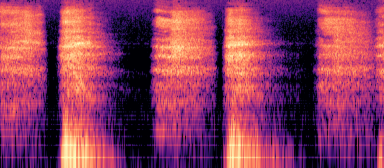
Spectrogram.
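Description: Deep breaths taken together during a calming pause: quieter airy inhales alternate with louder, gusty sighing exhales in a steady, unhurried rhythm, with no talking.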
